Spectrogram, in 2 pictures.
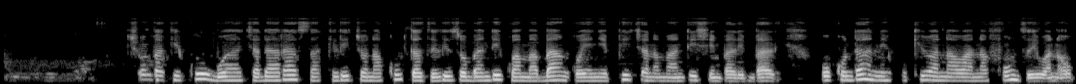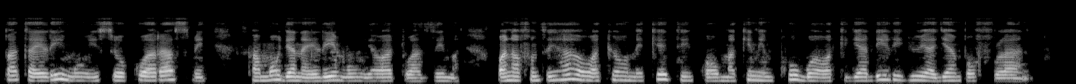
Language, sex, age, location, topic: Swahili, female, 25-35, Dar es Salaam, education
